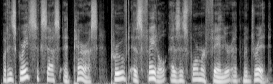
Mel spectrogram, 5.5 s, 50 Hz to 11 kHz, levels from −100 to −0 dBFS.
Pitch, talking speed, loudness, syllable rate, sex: 160 Hz, 165 wpm, -16 LUFS, 4.5 syllables/s, male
